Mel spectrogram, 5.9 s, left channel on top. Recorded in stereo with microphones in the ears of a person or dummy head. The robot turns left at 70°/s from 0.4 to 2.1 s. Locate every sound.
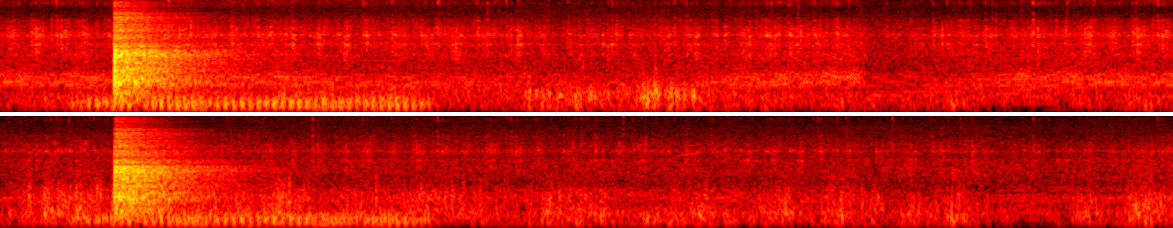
0.6 s a clap: 25° left (ahead or behind), 0.7 m; by 0.8 s 40° left (ahead or behind), 0.7 m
